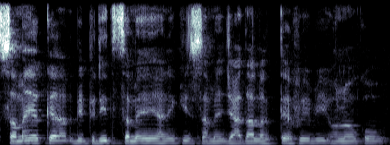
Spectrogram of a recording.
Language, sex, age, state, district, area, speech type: Hindi, male, 30-45, Uttar Pradesh, Prayagraj, rural, spontaneous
